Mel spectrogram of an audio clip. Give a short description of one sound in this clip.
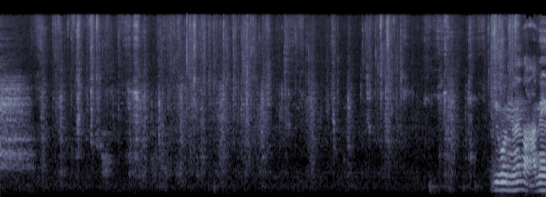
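Ice crunches and cracks as a young man chews.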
